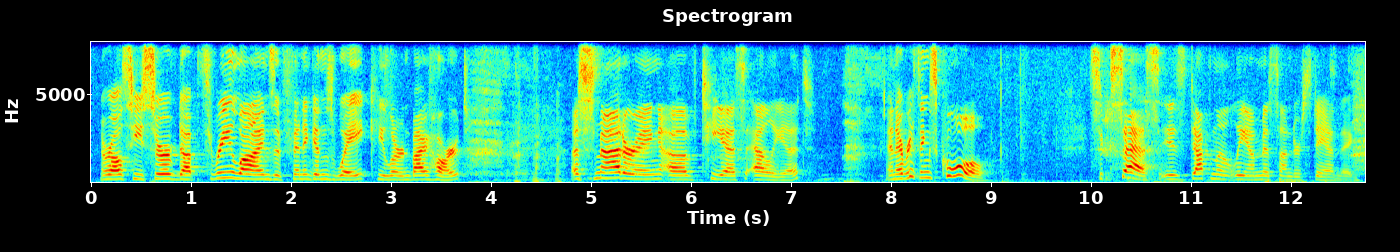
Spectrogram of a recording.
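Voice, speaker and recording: An actress in a staged reading playing the devoted, practical wife of a painter, with a dry, wry delivery. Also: female voice, fairly high pitch, a bit bright. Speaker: stage actor.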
